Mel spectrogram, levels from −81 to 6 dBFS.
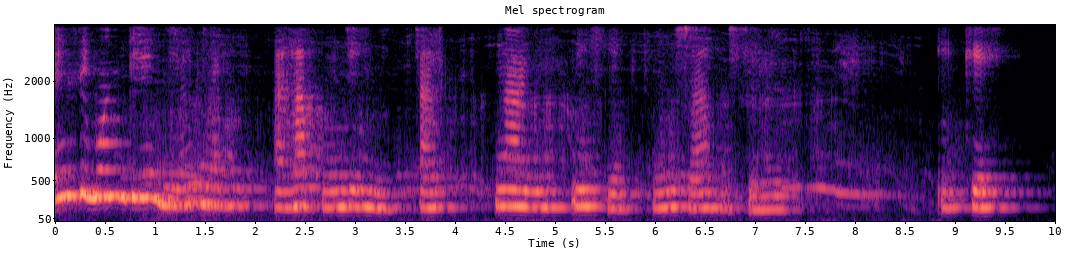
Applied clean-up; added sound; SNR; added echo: neural separator model SepFormer DNS4.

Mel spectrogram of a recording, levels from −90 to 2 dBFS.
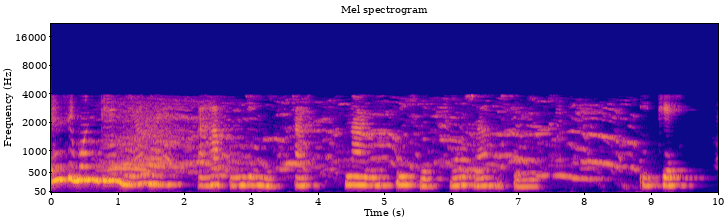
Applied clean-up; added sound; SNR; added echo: classical method WPE with log-MMSE.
